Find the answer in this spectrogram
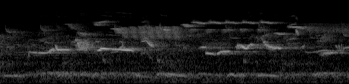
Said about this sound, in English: But as you can hear, it's a lovely dawn. Nothing too extraordinary singing. There's blackbird, song thrushes, the wren, a couple of wrens, pheasant.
